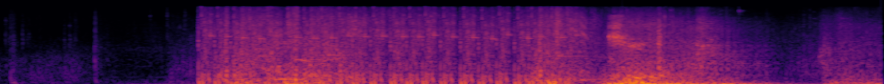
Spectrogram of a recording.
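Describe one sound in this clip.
Rapid rifle gunfire rattles loudly.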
